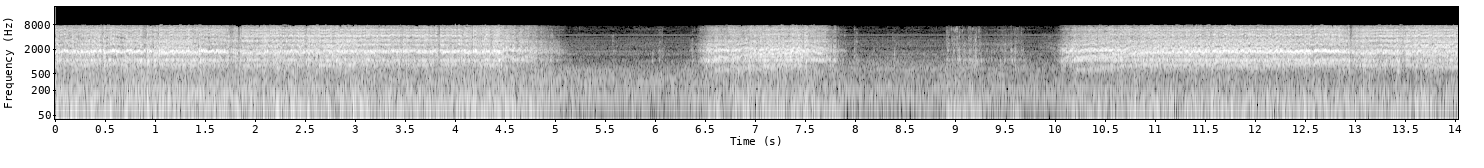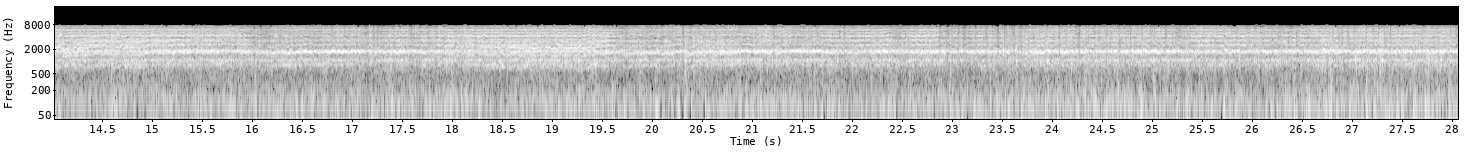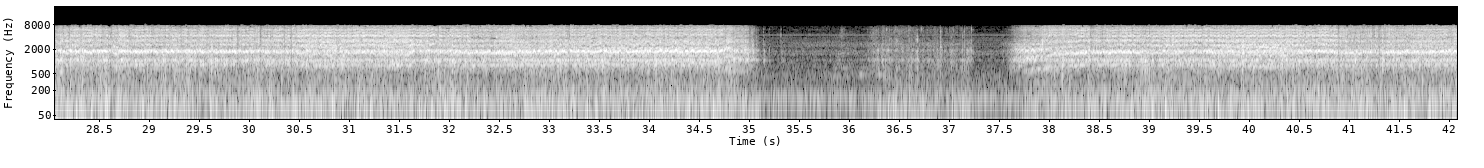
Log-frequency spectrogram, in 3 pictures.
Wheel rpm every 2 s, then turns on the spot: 220, 220, 50, 90, 10, 180, 220, 220, 220, 210, 220, 230, 230, 230, 230, 220, 210, 80, 50, 210, 220.
4-8 34-36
